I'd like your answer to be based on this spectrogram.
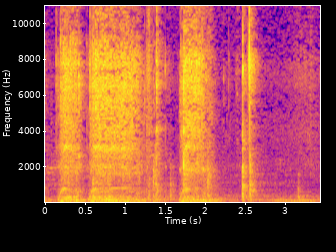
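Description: A sewing machine stitches a boat-neck kurti, running in short bursts of fast rattling stitches separated by brief pauses and a few sharp clicks, close up with no talk.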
